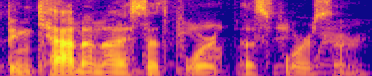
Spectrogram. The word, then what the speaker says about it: Forsen: How do you pronounce Forsen? So that's Forsen.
